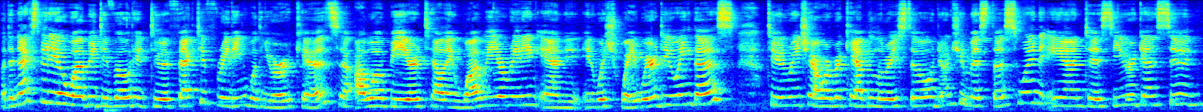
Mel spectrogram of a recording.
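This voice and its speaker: A woman's high-pitched voice with a non-native accent, ordinary pitch variation, a fairly quick pace and hardly any pauses, plus noticeable background noise and audible room echo. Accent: non-native English, self-described imperfect. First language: Russian. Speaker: vlogger, parent raising bilingual kids. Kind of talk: vlog address to camera. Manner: hesitant, frequent uh fillers.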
